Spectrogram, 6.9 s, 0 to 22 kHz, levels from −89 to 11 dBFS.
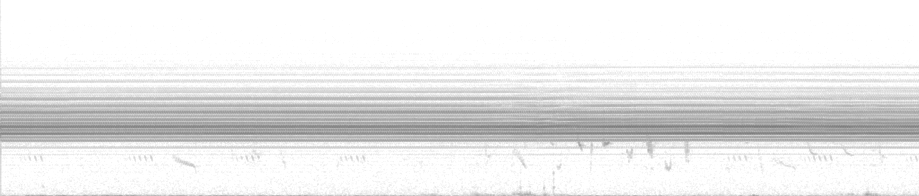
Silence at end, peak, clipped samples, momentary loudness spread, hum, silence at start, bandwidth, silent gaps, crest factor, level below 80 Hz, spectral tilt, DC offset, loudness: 0 s; -28 dBFS; under 0.1%; 3 LU; none; 0 s; over 20 kHz; none; 12 dB; -66 dBFS; 1 dB/octave; under 0.1%; -36 LUFS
